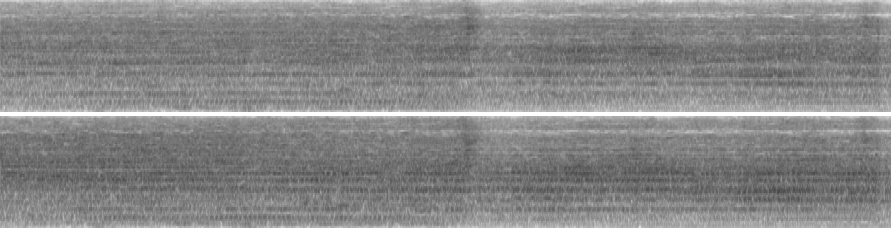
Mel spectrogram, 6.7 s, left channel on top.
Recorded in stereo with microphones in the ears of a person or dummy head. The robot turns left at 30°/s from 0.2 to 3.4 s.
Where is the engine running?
30° right, 3 m; by 6.7 s 130° right, 3 m.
